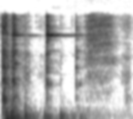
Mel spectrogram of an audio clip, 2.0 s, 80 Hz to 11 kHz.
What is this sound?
awfulTHEaudio runterfallen 03
2 things falling on an carpet ground touching an metal chair, taken with AKGc4000b
ground, carpet, metal, thing, falling-down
